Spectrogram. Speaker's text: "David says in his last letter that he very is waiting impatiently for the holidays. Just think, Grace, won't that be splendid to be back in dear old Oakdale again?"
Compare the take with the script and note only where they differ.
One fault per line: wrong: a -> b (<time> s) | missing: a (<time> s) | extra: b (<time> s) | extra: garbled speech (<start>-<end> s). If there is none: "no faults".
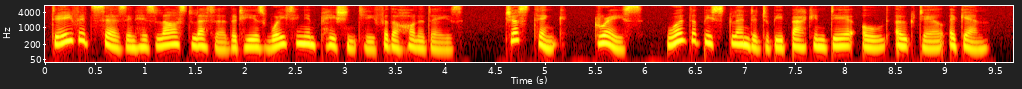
missing: very (2.1 s)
